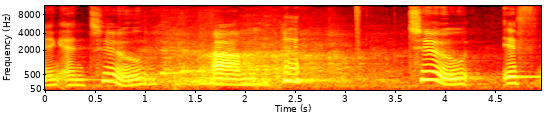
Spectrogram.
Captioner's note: laughter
